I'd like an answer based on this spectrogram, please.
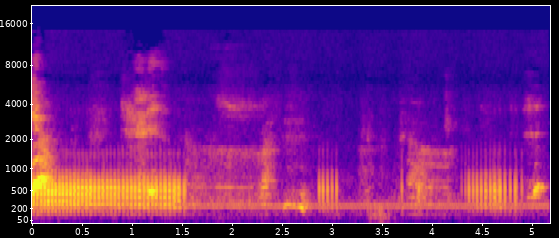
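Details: Chihuahua named Daisy guarding her family against a shadow puppet, opening with a buzzy, rapidly pulsed growl lasting over a second, then quieter rumbles broken up by a person talking.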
